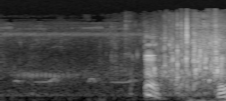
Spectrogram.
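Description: Barramundi thrashing in shallow water at the bank's edge, a sudden loud splashing starting about one and a half seconds in as it is grabbed by hand.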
